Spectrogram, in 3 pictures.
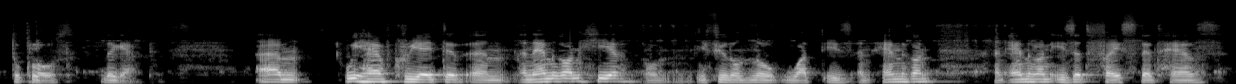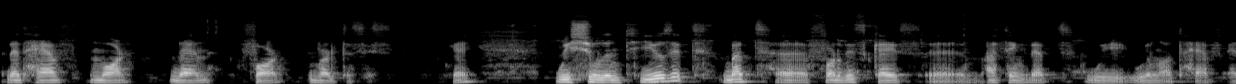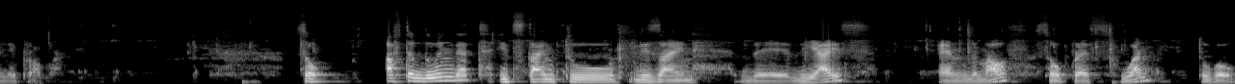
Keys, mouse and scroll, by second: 0.0 f, 14.2-16.2 drag, 21.7-23.9 middle drag, 26.8 Tab, 27.5 Tab, 28.1-35.5 middle drag, 35.5 KP_1.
